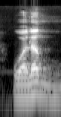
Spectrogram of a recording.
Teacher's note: Waladh, la-nya jangan sampai tebal, jangan waladh, tapi la-nya tipis. Waladh. Baru di dotnya yang tebal.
